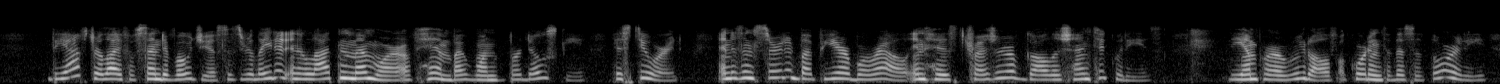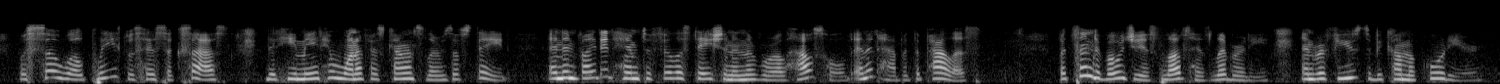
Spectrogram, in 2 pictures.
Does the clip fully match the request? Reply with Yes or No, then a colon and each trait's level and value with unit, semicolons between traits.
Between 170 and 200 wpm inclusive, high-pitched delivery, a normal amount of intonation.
No: average, 160 wpm; high, 240 Hz; average, 4.0 semitones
